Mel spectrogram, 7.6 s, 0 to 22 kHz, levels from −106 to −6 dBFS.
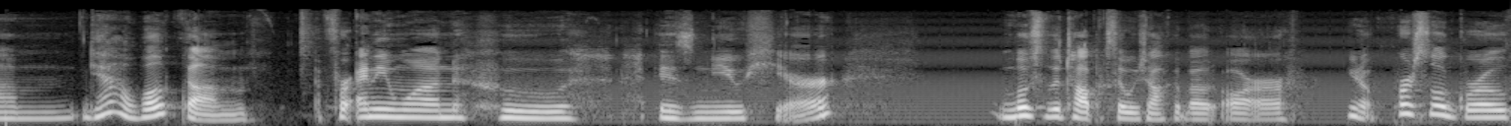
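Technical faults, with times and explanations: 2.52–7.56 s: DECT cordless phone buzz. A nearby DECT transmitter bursts every 10 ms and the audio circuitry rectifies it, adding a faint, steady 100 Hz buzz with harmonics beneath the speech.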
